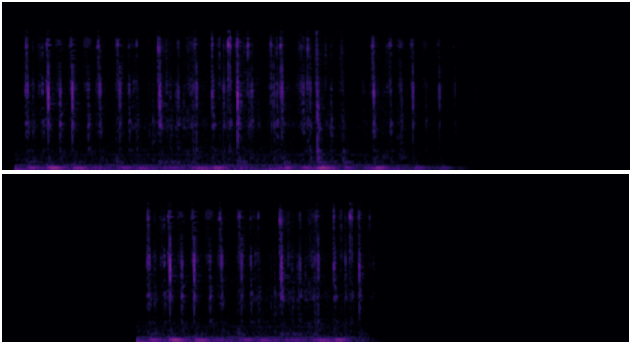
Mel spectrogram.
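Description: Rapid typing on keys in two bursts: about three seconds of fast clicking, a two-second gap, then a shorter burst of about a second and a half, with a low hum under the clicks.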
